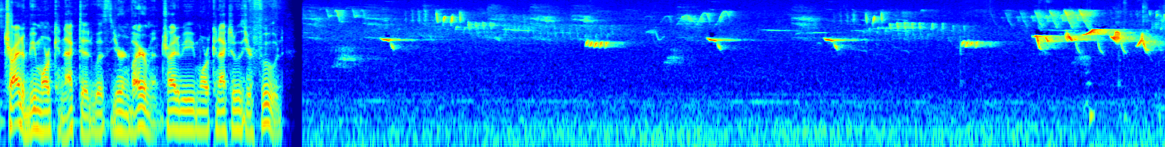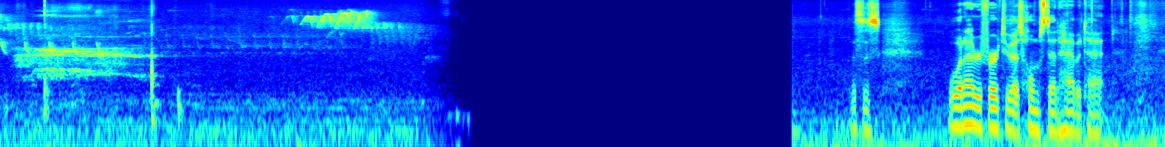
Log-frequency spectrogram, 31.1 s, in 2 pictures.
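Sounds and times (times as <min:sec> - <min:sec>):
longer lower bird call: 0:04.1 - 0:21.4
mixed bird calls: 0:04.1 - 0:21.5
bird falling chirp: 0:12.8 - 0:18.2.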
